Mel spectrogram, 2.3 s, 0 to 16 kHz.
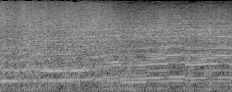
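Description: Formula One cars at the 2007 Monaco Grand Prix, including a Renault and a BMW, scream past with loud, high-pitched engine wails, dense and continuous throughout.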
